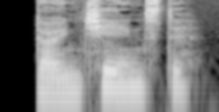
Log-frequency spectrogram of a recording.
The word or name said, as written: døgntjeneste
